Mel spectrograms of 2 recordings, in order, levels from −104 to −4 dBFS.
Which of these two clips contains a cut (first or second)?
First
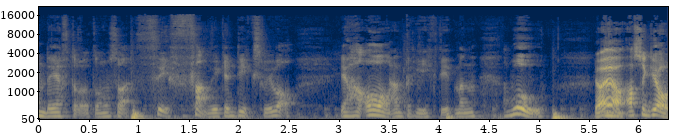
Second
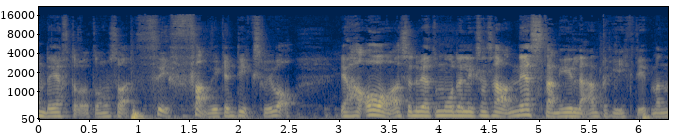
first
